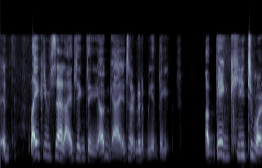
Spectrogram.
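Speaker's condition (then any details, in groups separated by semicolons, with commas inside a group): Cerebral palsy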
